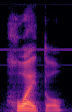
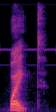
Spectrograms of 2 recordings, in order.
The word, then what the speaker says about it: white: Did you say howaito or white? Howaito is the way we say it in Japanese as a loan word, but the ho sound at the beginning is very old-fashioned.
